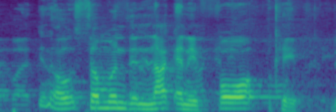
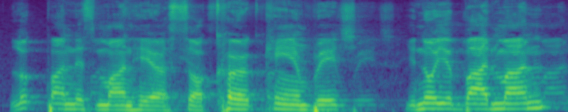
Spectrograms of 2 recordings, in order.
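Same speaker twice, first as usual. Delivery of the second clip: put-on West Indian accent; 11 dB louder than usual. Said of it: "It's clearly West Indian".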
